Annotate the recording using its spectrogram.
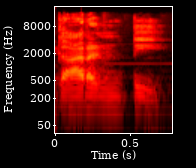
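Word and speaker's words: guarantee: बाद यू लगता है इसको लेते हैं गुआरेंटी लेकिन बोलते हैं गारंटी तो जैसे आप किसी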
